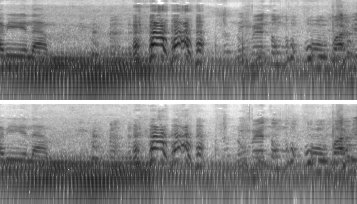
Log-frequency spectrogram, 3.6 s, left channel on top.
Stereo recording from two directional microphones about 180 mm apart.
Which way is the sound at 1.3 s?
15° left (ahead or behind).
